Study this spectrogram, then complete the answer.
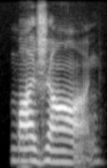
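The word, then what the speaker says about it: mahjong: Majan.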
